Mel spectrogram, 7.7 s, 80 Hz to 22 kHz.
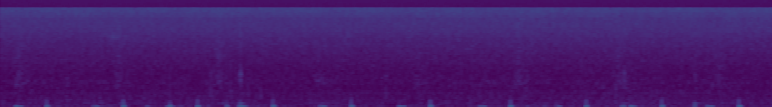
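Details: ASMR heartbeat recording, tagged binaural microphone: steady, regular lub-dub heartbeat at about 76 beats a minute over a low hum; ordinary normal heartbeat.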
